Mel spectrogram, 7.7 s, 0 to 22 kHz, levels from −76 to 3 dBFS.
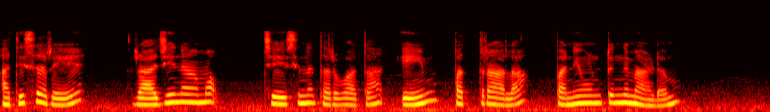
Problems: none marked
